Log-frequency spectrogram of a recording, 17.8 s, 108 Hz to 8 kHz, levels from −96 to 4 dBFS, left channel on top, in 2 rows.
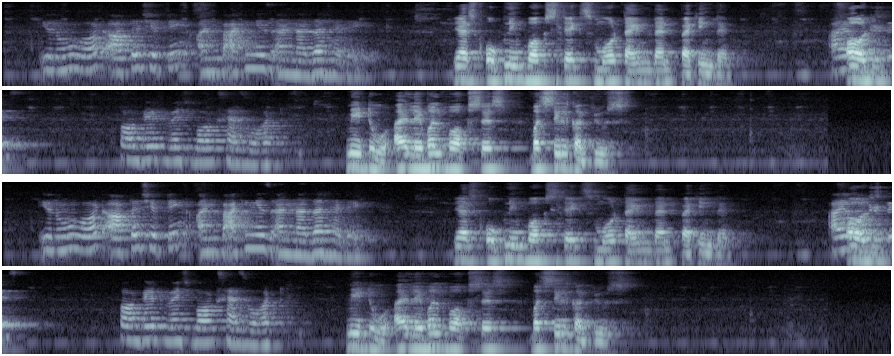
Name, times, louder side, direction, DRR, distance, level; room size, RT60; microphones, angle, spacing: voice 1, 0.4-3.6 8.3-9.0 10.1-11.7, right 3 dB, 40° right, 1.5 m, -30 dB
voice 2, 4.5-7.3 8.4-8.8 12.3-13.9 14.2-15.2, left 5 dB, 85° left, 0.4 m, -22 dB
12.0 x 10.5 x 3.6 m
head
